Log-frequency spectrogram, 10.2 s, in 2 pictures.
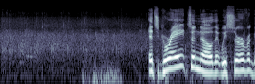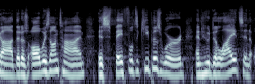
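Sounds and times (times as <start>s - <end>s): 
audience clapping: 0.0s - 3.9s
speech: 3.0s - 10.1s.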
